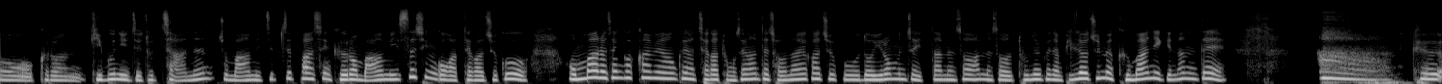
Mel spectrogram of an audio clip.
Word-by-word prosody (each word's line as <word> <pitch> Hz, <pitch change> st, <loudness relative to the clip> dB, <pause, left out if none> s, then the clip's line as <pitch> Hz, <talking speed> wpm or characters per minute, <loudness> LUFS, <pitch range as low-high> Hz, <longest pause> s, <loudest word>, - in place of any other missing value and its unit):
어 195 Hz, -3 st, -2 dB
그런 195 Hz, -2 st, -4 dB
기분이 225 Hz, +1 st, +3 dB
이제 195 Hz, -2 st, -1 dB
좋지 210 Hz, +3 st, -6 dB
않은 220 Hz, +8 st, -2 dB
좀 225 Hz, -, -4 dB
마음이 200 Hz, +1 st, -1 dB
찝찝하신 260 Hz, +2 st, -2 dB
그런 225 Hz, 0 st, +3 dB
마음이 215 Hz, +5 st, +1 dB
있으신 320 Hz, +2 st, -2 dB
것 220 Hz, -2 st, +1 dB
같아 200 Hz, 0 st, -1 dB
가지고 210 Hz, +4 st, +1 dB, 0.4 s
엄마를 300 Hz, +6 st, +5 dB
생각하면 300 Hz, -2 st, 0 dB
그냥 255 Hz, -2 st, 0 dB
제가 225 Hz, 0 st, 0 dB
동생한테 235 Hz, +4 st, -1 dB
전화해 220 Hz, +3 st, 0 dB
가지고 230 Hz, -4 st, -1 dB
"너 215 Hz, 0 st, +3 dB
이런 235 Hz, +3 st, +3 dB
문제 235 Hz, -3 st, -1 dB
있다면서?" 215 Hz, +3 st, -2 dB
하면서 215 Hz, -3 st, -1 dB
돈을 225 Hz, +2 st, +1 dB
그냥 225 Hz, -3 st, 0 dB
빌려 250 Hz, +6 st, +4 dB
주면 285 Hz, 0 st, 0 dB
그만이긴 235 Hz, +1 st, +1 dB
한데 260 Hz, -4 st, 0 dB, 0.9 s
아 255 Hz, -7 st, +1 dB, 0.2 s
그 245 Hz, -2 st, +3 dB
230 Hz, 345 characters per minute, -23 LUFS, 210-255 Hz, 0.9 s, 엄마를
